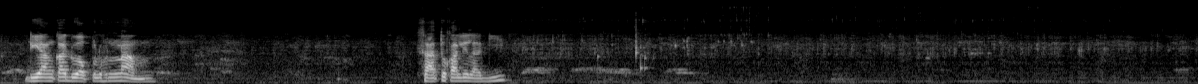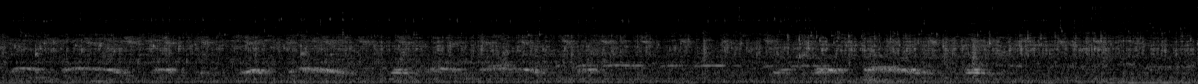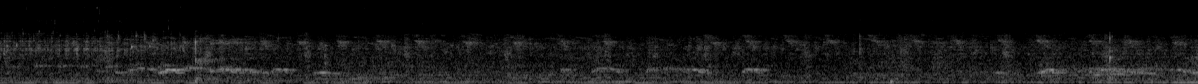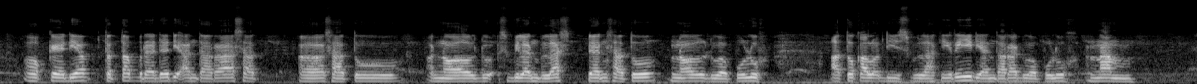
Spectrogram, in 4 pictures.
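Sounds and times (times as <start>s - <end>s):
water trickling and dripping: 3.3s - 33.3s.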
